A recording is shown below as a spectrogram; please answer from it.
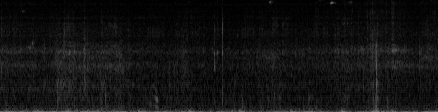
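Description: Wind buffeting a GoPro's microphone with a steady low rumble, over mountain-bike tyres rolling on a dusty dirt trail at speed. The bike rattles and knocks irregularly over bumps, with a sharp knock near the end.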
